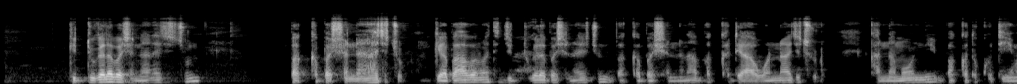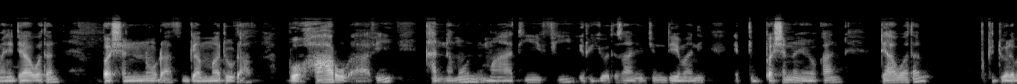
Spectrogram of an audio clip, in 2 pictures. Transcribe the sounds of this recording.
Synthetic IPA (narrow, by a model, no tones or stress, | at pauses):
ɡɪd̪ːuːɡɐlɐbɐʃɐnːɐnaːd͡ʒɛt͡ʃːuːn | bɐkːɐbɐʃɐnːɐnaːd͡ʒɛt͡ʃːuːᶑɐ̥ɡɐbaːbɐnʊmɐt̪ːɪɡɪd̪ːuːɡɐlɐbɐʃɐnaːd͡ʒɛt͡ʃːuːnbɐkːɐbɐʃɐnːɐnaːbɐkːɐd̪aːwːɐnːaːd͡ʒɛt͡ʃːuːᶑɐ̥kʰɐnːɐmo̞ːnːɪbɐkːɐt̪ɔ̥kːɔd̪e̞ːmɐniːd̪aːwːɐt̪ɐnbɐʃɐnːuːᶑaːfɡɐmːɐd̪uːᶑaːfbɔhaːɾuːᶑaːfɪkʰɐnːɐmo̞ːnːɪmaːt̪iːfɪɪɾjo̞ːt̪ɐɪsaːniːɔd͡ʒːɪːnd̪e̞ːmɐniɪt̪ːɪbɐʃɐnːɐnjoːkaːnd̪aːwːɐt̪ɐn | ɡɪd̪ːuːɡɐl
